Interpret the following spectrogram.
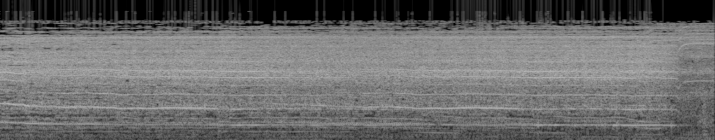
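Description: Electric power drill running continuously, its motor whine dipping slightly in pitch as it comes under load and then holding steady, before stopping suddenly at the end.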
